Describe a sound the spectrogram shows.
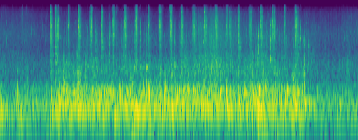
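An anchor winch clicks rapidly as it turns.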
